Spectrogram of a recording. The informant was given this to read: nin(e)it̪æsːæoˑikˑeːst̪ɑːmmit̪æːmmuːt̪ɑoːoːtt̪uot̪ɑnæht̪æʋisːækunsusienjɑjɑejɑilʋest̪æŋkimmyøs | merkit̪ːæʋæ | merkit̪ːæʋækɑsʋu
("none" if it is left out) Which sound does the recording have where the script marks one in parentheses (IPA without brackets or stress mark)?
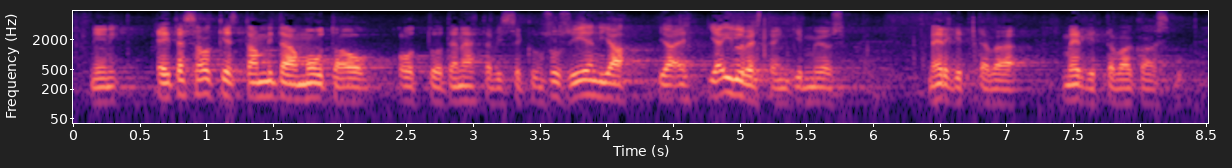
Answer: e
